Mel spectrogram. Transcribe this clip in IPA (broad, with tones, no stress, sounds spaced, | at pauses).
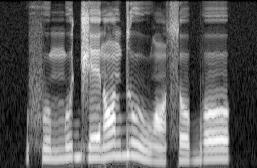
f u˨ m u˨˦ d͡ʒ e˧ ɾ ɔ̃˦ d u˦˨ w ɔ̃˨ s o˧ b o˦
